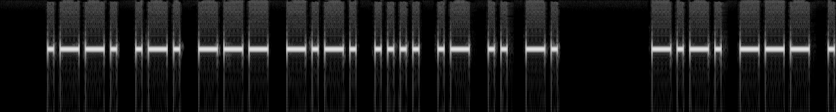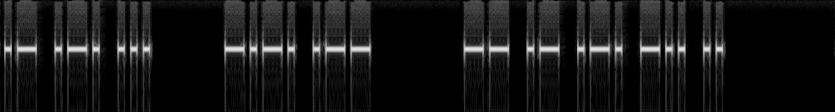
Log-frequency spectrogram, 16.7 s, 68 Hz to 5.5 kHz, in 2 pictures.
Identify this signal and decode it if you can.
Morse code, heard as a keyed tone, about 18 wpm, 800 Hz. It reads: PROCHAIN COURS CW MARDI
